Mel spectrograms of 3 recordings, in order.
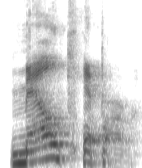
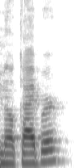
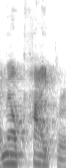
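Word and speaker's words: Mel Kiper: Mel Kipper from Mel for ESPN. Mel Kyper. Yeah, Mel Kyper.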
